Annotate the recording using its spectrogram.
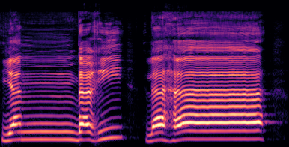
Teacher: Удлинение в размере двух огласовок кесры.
